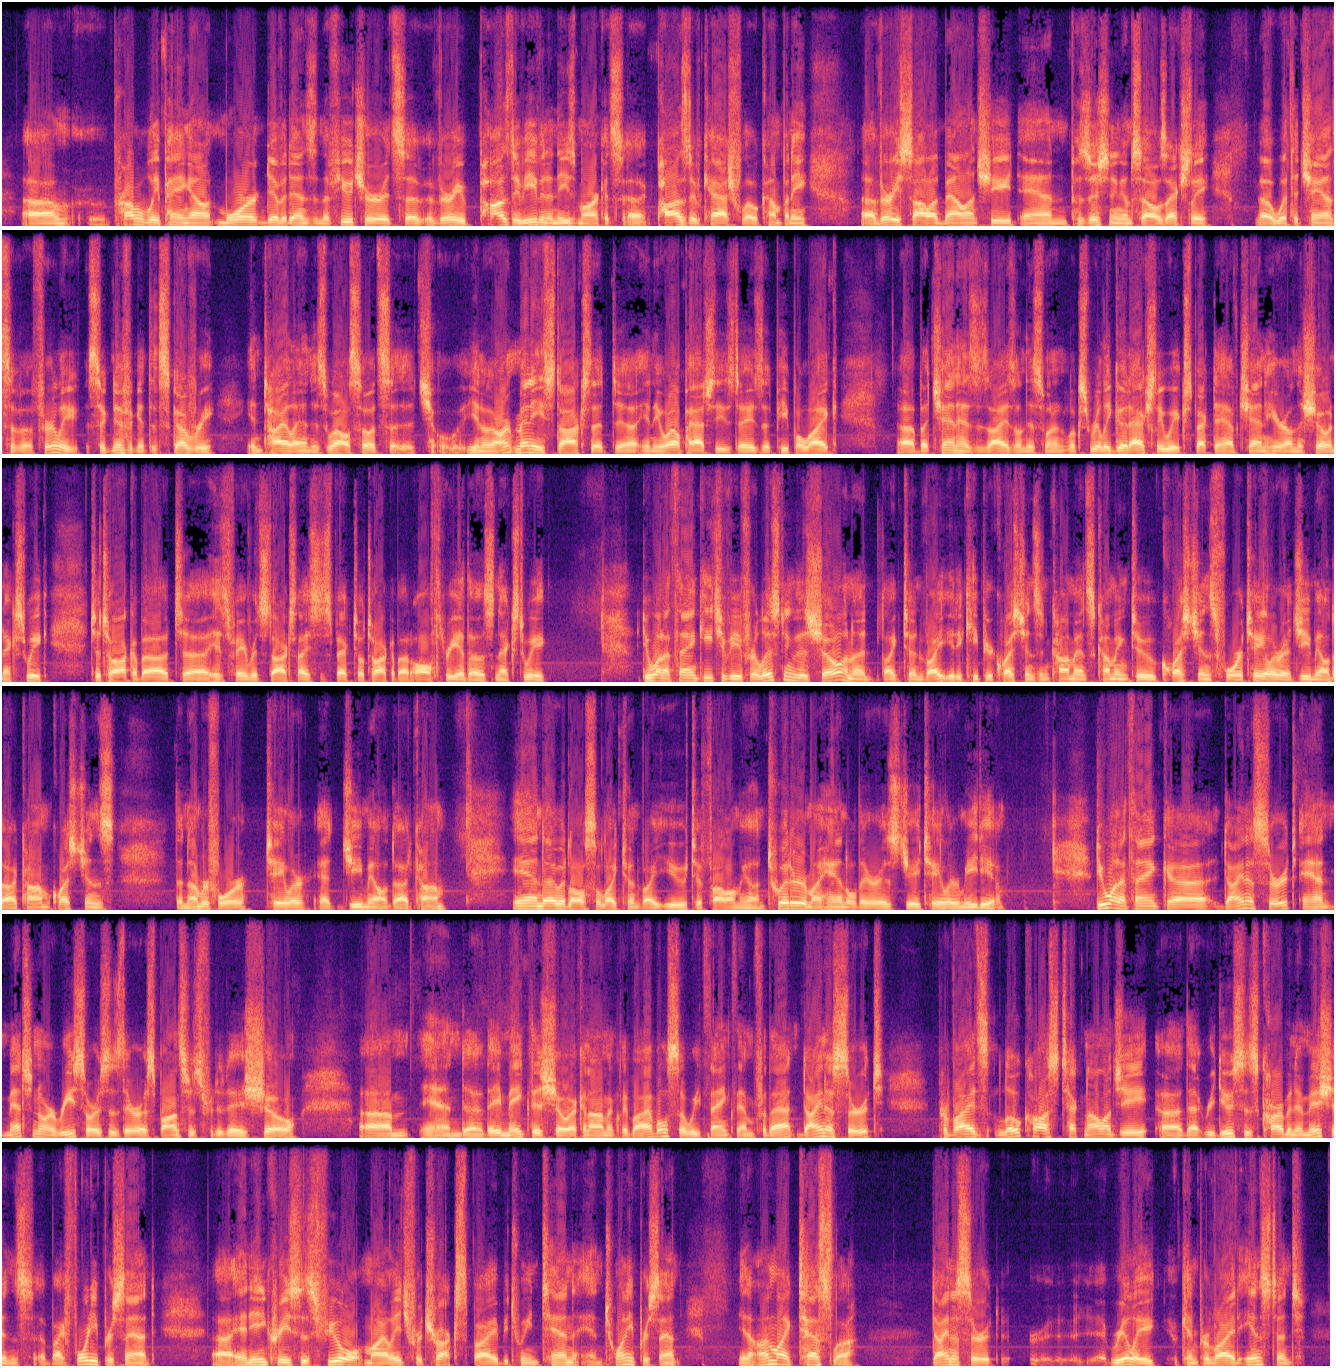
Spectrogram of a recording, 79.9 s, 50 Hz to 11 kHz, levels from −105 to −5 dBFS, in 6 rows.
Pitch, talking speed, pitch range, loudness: 105 Hz, 175 wpm, 100-120 Hz, -13 LUFS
